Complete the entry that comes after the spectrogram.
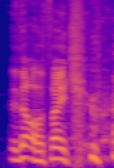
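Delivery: laughing. Real, not acted. Thanking a helper, laughing.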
